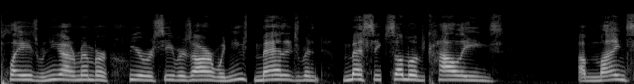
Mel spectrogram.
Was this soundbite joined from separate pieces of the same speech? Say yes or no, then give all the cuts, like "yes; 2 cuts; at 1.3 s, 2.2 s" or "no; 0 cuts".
yes; 4 cuts; at 1.3 s, 2.5 s, 3.8 s, 4.2 s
